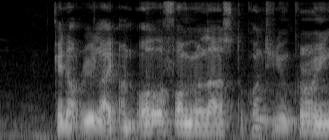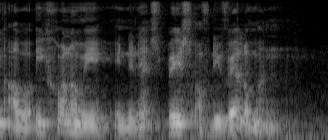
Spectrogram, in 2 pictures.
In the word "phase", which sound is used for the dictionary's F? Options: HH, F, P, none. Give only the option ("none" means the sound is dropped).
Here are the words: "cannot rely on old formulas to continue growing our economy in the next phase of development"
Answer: P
